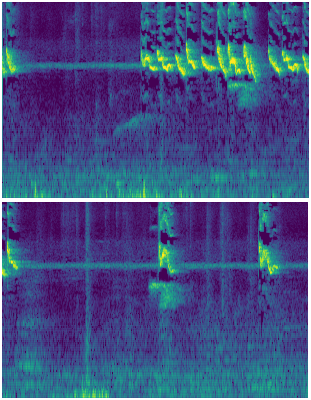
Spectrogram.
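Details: Japanese white-eye decoy in líu song, used to make other white-eyes sing at once: two dense runs of rapid high chattering notes, then single isolated chirps, over a steady high tone and quiet low background.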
